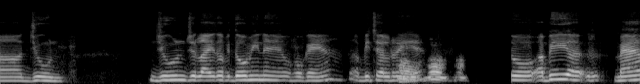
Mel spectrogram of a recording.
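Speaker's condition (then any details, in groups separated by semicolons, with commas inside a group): No condition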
